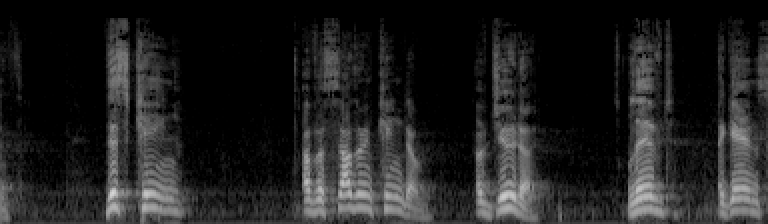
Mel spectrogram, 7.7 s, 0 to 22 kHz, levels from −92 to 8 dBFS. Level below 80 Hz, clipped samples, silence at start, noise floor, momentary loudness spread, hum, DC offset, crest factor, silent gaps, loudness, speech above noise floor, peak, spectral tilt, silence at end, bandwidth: -68 dBFS; under 0.1%; 0 s; -71 dBFS; 19 LU; none; under 0.1%; 22 dB; none; -27 LUFS; 45 dB; -6 dBFS; -5 dB/octave; 0 s; 16 kHz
